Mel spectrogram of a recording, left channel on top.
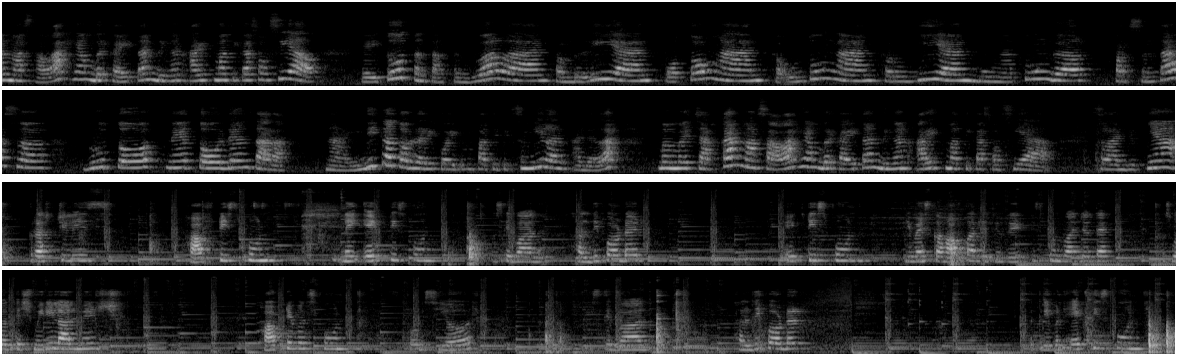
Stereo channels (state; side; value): different; both; correlation 0.00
